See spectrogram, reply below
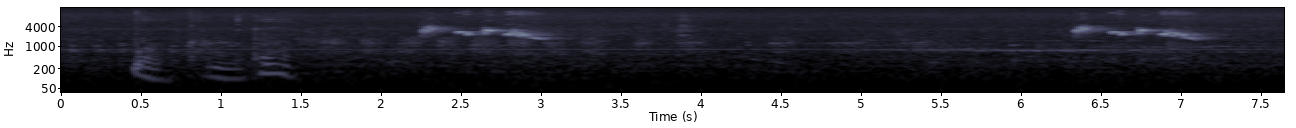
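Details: Competitive song of a decoy red-whiskered bulbul luring wild birds into a trap, 15 October 2017, a day of turning wind; a few low knocking sounds first, then two warbled descending phrases.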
